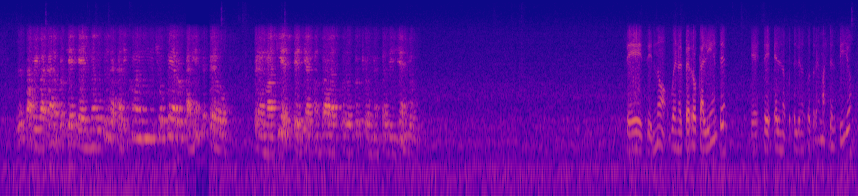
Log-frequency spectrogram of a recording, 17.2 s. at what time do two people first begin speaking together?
none

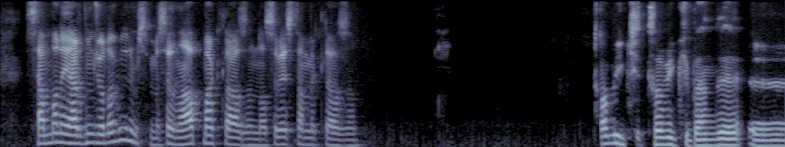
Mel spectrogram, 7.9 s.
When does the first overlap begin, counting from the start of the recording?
none

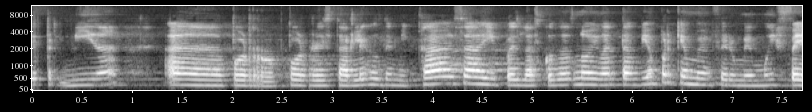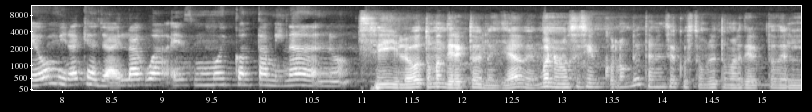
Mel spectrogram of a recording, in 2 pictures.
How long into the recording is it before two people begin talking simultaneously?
none

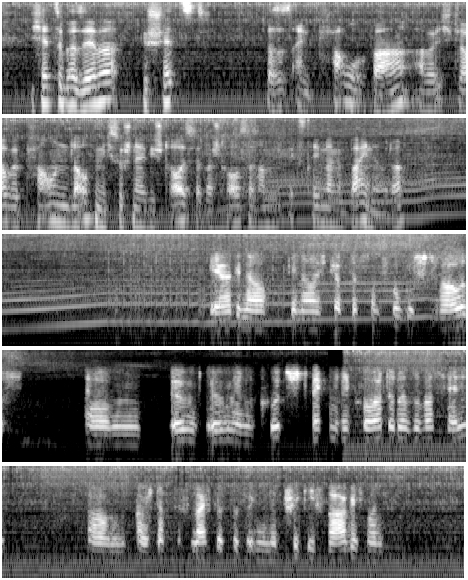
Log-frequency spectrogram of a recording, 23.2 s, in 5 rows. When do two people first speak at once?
none

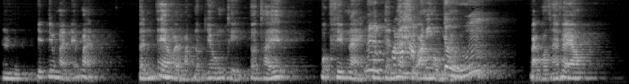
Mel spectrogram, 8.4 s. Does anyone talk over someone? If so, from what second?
4.9 s

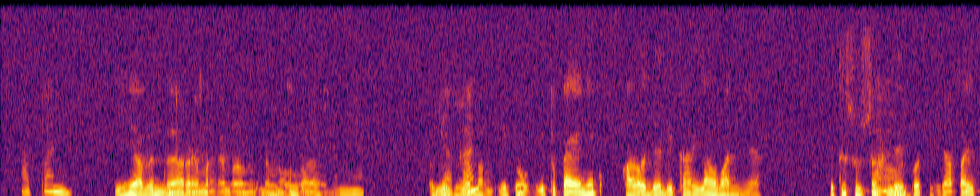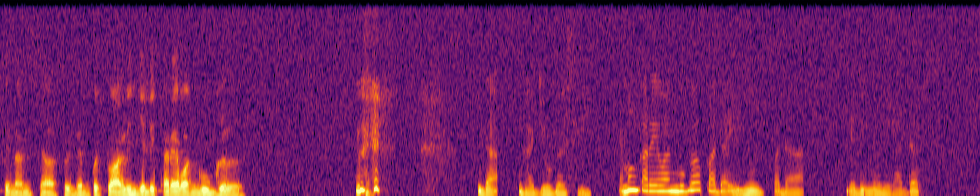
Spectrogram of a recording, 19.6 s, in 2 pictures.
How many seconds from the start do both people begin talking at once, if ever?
1.7 s

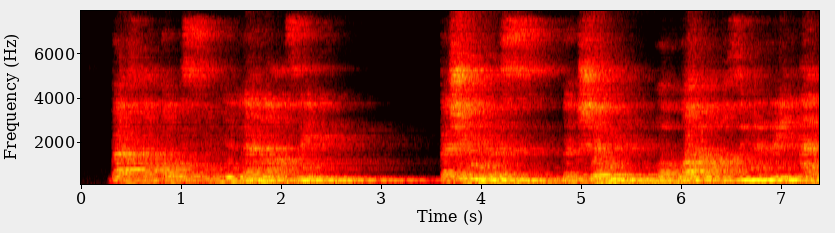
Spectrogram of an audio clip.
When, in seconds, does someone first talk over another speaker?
none

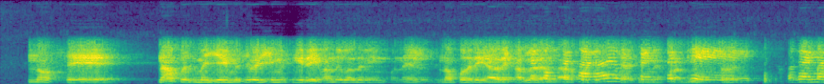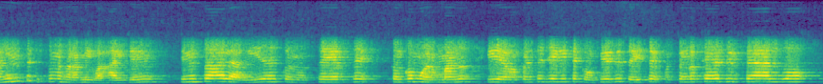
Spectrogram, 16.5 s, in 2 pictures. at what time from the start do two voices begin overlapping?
4.8 s

